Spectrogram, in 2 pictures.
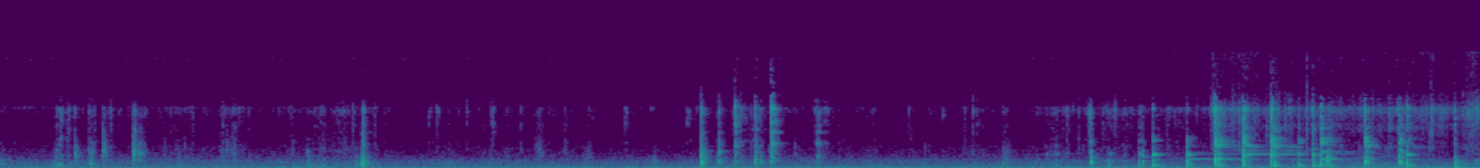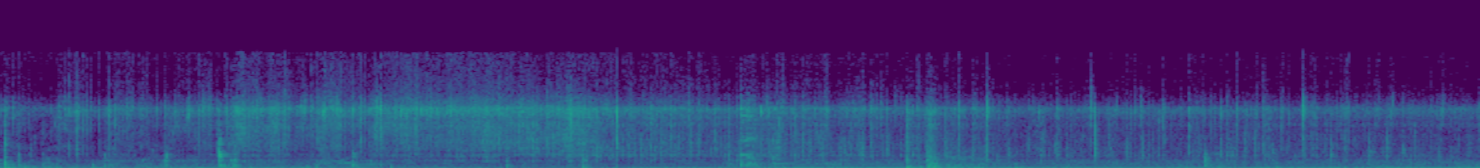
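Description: Hot oil in a nonstick pot with a few light pops, then a quick run of ringing clinks about halfway through as sliced shallots and garlic are tipped in from a steel bowl. The oil then sizzles steadily, with a wooden spatula stirring the shallots and garlic.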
